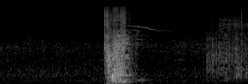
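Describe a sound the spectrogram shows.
A crossbow fires with a sharp twang.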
